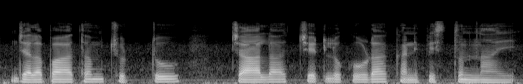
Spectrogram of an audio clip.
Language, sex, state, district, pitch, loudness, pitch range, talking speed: Telugu, male, Telangana, Hyderabad, 110 Hz, -18 LUFS, 100-120 Hz, 70 wpm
